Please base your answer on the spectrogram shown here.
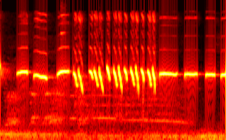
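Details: Thick-billed heleia song of sustained clear whistles alternating with a fast run of short bouncing notes, then steady repeated whistles; a faint low hum underneath.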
